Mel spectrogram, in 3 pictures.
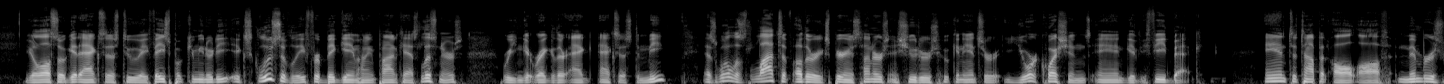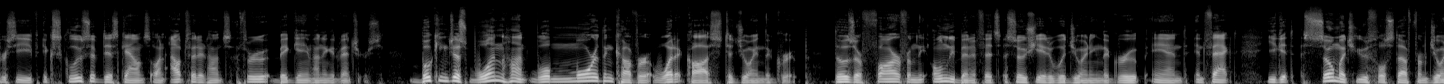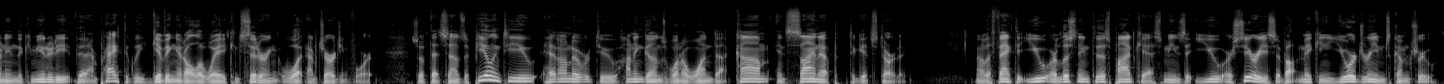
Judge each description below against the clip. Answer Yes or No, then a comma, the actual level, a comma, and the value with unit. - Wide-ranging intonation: No, average, 4.1 semitones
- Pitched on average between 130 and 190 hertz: No, low, 105 Hz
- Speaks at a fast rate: Yes, fast, 210 wpm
